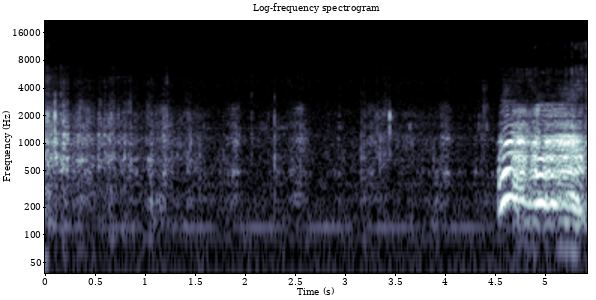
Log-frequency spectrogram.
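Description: Crunching and chewing of thin, crisp Lay's potato chips, with light crackles of the chip bag, as a run of small irregular clicks. Near the end a short, loud voiced sound cuts in for about a second.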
